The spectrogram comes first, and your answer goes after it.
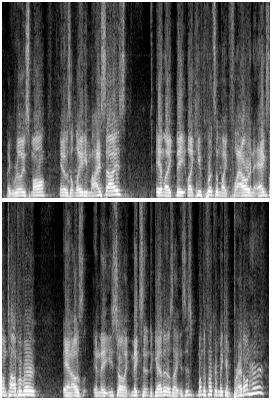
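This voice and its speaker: A man performing stand-up at an open mic, telling stories in a crude, profane, self-deprecating manner. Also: high voice. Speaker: stand-up comedian. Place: live open mic comedy show.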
